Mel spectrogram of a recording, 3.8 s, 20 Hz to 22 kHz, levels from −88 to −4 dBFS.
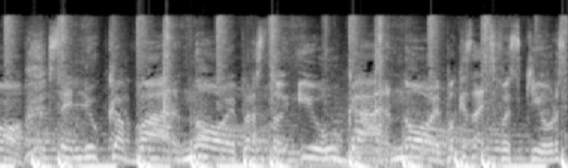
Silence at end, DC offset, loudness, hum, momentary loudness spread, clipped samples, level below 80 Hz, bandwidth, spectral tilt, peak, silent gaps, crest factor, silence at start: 0 s; under 0.1%; -11 LUFS; none; 2 LU; 0.2%; -14 dBFS; 16.5 kHz; -5 dB/octave; 0 dBFS; none; 10 dB; 0 s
